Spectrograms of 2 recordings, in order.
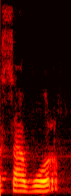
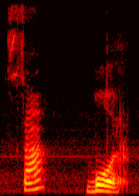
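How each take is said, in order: First: Said in the usual way. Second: "Sabor" split as sa... BOR, the BOR louder; teacher demonstrating a loud final BOR in "Sabor"; stress on last syllable. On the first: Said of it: "decimos la palabra sabor". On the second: Shown as a demonstration. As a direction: punch the second syllable of "Sabor" after a gap. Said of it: "¿cuál suena más intensamente?".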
